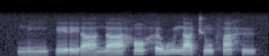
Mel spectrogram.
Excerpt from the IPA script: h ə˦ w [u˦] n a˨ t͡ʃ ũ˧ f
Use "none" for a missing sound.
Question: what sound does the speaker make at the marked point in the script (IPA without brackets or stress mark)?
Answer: u˦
